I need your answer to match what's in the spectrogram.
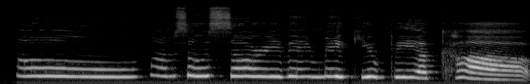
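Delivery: gentle, heartbroken, very high, slow and drawn out. Retelling tipsy people petting a police horse, imitating a heartbroken, gentle voice. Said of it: "said in this heartbroken, gentle voice".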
